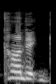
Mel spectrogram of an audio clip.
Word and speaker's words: Condit: Condi in French, C-O-N-D-I-T, means something sugary sweet used to mask a bad-tasting medicine. In English, it's pronounced condit, as in Gary,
